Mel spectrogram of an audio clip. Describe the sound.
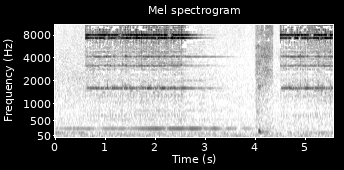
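A telephone rings with a steady, high electronic trill. A soft thump briefly cuts into the ringing before it resumes, and no one speaks.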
